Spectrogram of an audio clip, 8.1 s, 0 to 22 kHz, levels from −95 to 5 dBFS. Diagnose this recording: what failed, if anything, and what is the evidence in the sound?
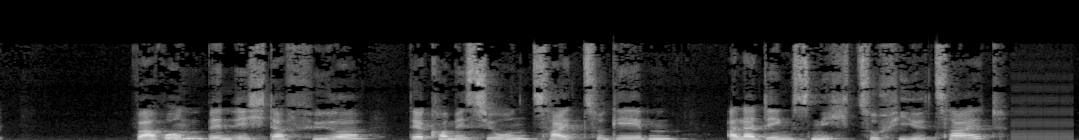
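GSM signalling bursts from 6.65 to 7.60 s, in the analogue wiring: a galloping run of ticks and brief 217 Hz buzzes, roughly 30 dB under the speech. A nearby 2G phone was signalling, and the audio circuit rectified its short radio burst groups.

GSM phone buzz from 7.60 to 8.05 s, also in the analogue wiring: a hard, raspy, harmonic-rich buzz at 217 Hz, about 32 dB below the speech and unrelated to it. The phone had entered a call, and its continuous bursts were demodulated into audio.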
